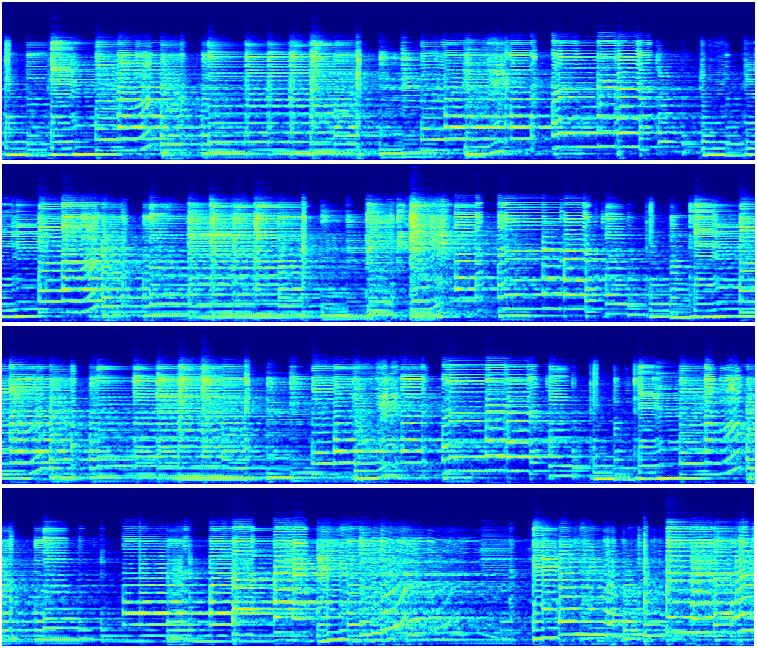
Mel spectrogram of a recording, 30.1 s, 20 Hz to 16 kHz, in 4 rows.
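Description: Electric guitar with single-coil pickups played through a Vox AC10 tube amp with a very wet chorus effect: a melodic part of picked notes and chords with several sliding notes.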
